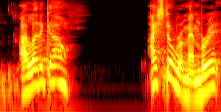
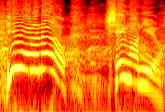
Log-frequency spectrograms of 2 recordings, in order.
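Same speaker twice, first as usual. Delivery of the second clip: teasing; 11 semitones higher than usual. Real, not acted. Teasing the congregation's curiosity.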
